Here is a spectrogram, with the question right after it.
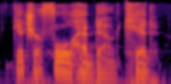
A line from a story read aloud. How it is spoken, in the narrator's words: snapped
